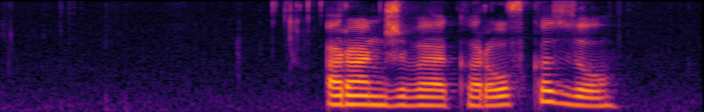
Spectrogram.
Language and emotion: Russian, neutral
